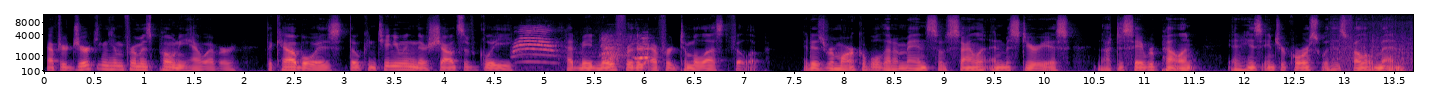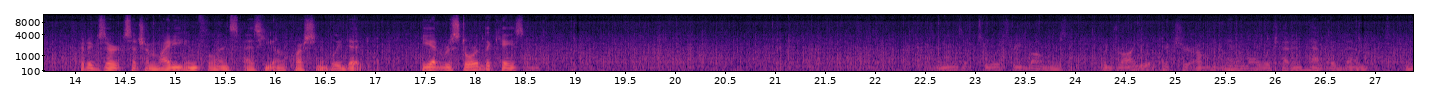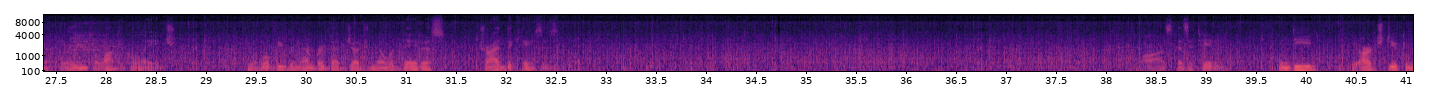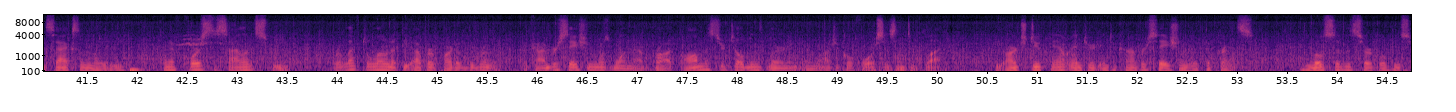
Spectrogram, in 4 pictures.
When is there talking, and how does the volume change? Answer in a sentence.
The talking can be heard from 0.0 to 18.6 s, at a steady volume; from 22.4 to 32.5 s, getting louder; and from 38.4 to 54.7 s, at a steady volume.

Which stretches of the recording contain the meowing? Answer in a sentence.
The meowing can be heard from 4.7 to 6.0 s, from 27.1 to 28.2 s and from 41.8 to 42.9 s.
